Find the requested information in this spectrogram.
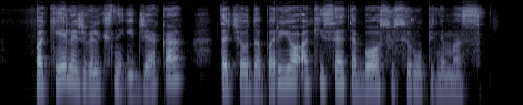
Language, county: Lithuanian, Kaunas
